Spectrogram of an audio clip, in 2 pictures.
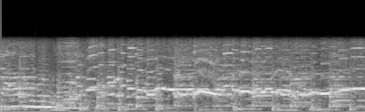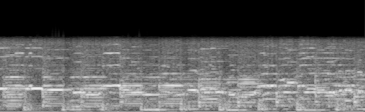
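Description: Live polka band playing an instrumental passage: a melody line on accordion and reeds over a drum kit and a steady bass note on every beat.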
